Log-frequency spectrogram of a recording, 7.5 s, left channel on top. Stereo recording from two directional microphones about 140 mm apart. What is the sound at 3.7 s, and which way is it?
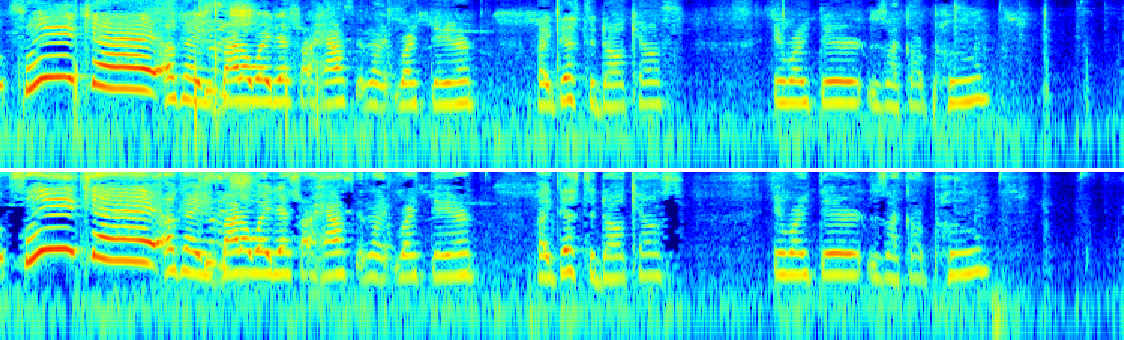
Speech, 40° right (ahead or behind).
